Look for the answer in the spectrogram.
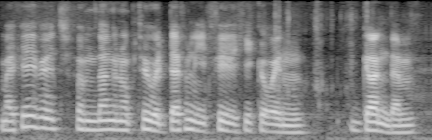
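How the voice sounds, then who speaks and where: A man's voice: medium pitch, fairly quick, noisy background. A man chatting casually as a podcast co-host, giving his opinions in an informal way. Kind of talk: casual chat about favourites.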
